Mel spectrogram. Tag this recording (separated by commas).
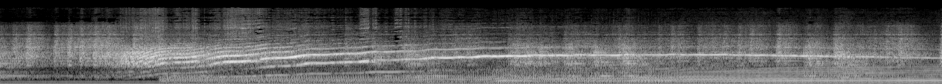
outside, rural or natural, Fixed-wing aircraft, Music, Vehicle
